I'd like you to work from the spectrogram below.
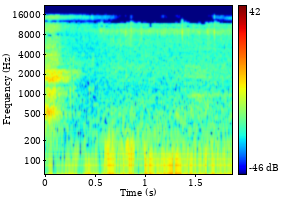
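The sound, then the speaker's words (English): Heavy hailstones, so heavy they look like snow, pour down in a dense, steady clatter and hiss, a continuous wash of tiny impacts with no voices, just the constant drumming of the storm. “That is hailstones, if you're listening to it. So heavy, it looks like snow.”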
